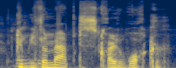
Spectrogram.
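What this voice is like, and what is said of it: Kylo Ren character voice. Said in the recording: “my Kylo Ren impression”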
